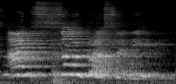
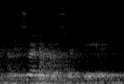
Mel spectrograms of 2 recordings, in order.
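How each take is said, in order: First: It is said angrily, with strong emotion. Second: It is said flatly, without emotion.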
